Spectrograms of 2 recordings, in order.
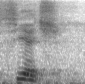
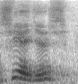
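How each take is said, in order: First: The name ends with a soft 'zh'-like sound. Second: The name ends with a 'yes'-like sound. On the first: "la pronunciación exacta me dice alguien que habla bien francés es Siege" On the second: "unos pronuncian Sieyes"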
